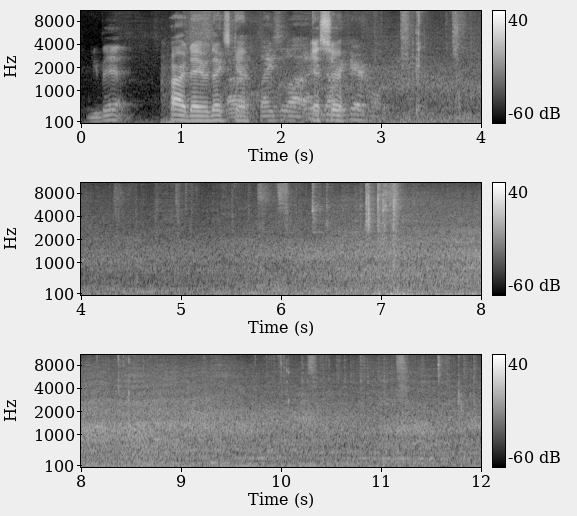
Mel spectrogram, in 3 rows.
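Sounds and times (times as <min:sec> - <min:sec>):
road traffic hiss: 0:00.8 - 0:12.0
footsteps on pavement: 0:03.1 - 0:06.8, 0:09.6 - 0:12.0
low bump: 0:05.6 - 0:11.0.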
